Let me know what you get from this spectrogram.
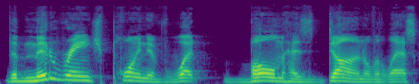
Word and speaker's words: Bohm: Because when you look at an Alec Bohm, and I always say his name wrong. Let me make sure. Bohm.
